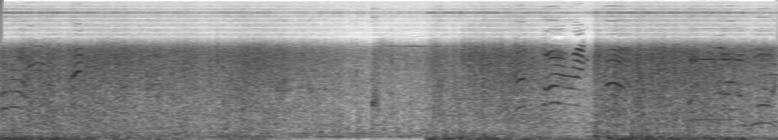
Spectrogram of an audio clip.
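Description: Ship cannons fire in Assassin's Creed Rogue amid dense naval battle noise, with booming blasts and rumbling chaos under game voices shouting orders.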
